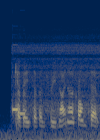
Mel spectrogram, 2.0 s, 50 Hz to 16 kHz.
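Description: Yaesu FT-60 handheld receiver picking up an air traffic control transmission on the AM airband: the squelch opens suddenly about a quarter second in and a voice comes through the small speaker with a steady radio hiss.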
